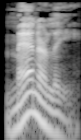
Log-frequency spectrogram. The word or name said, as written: mannerly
